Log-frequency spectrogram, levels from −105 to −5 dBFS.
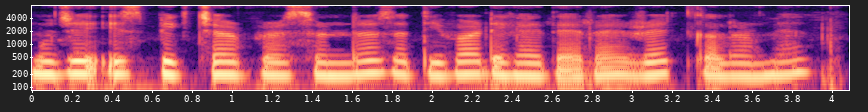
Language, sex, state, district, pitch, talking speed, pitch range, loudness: Hindi, female, Arunachal Pradesh, Papum Pare, 195 Hz, 205 wpm, 185-200 Hz, -16 LUFS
